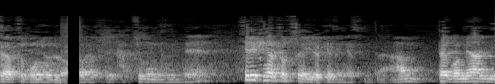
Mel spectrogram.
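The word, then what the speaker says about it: Triceratops: 트리케라톱스. 영어 발음은 세라톱스라고 하고 한국에서는 케라톱스라고 읽는데요.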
